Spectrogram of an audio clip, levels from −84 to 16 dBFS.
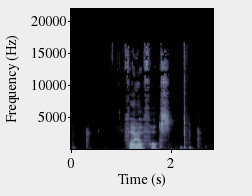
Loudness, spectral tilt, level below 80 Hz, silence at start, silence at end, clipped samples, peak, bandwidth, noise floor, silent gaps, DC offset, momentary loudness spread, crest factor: -23 LUFS; -3 dB/octave; -64 dBFS; 0.3 s; 0.55 s; under 0.1%; 0 dBFS; 17 kHz; -60 dBFS; none; under 0.1%; 16 LU; 26 dB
